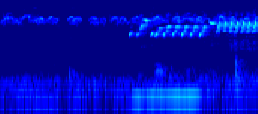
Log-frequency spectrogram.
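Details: High, rapid chirps from a breeder's group of young European goldfinches build into layered buzzy trills. The clip ends with a fast, bright, evenly repeated trill. A faint low hum is heard throughout.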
